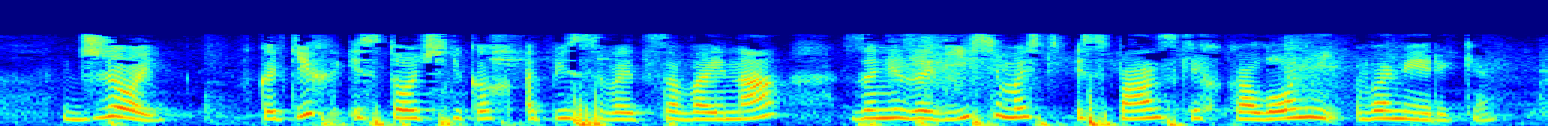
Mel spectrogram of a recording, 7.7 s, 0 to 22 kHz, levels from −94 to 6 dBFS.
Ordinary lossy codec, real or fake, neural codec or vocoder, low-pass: MP3, 32 kbps; real; none; 7.2 kHz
